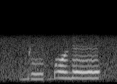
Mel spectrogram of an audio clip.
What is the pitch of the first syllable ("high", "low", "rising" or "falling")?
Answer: low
